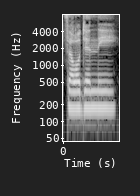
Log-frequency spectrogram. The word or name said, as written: celodenný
